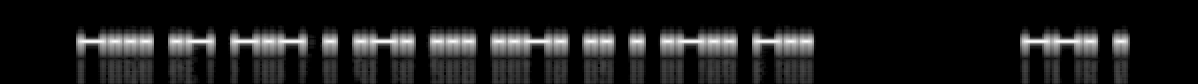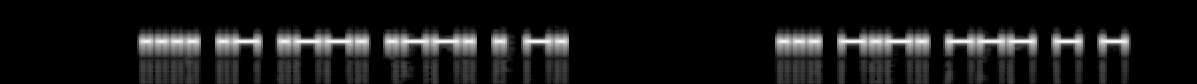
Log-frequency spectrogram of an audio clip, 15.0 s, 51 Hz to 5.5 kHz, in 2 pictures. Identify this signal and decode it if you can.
Morse code, heard as a keyed tone, about 25 wpm, 550 Hz. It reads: BAKERSFIELD GE HAPPEN SCOTT
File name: Ultimate Word List / 25WPM Ultimate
